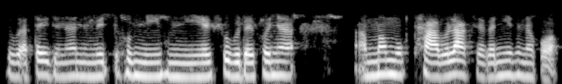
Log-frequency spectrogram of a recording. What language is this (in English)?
Manipuri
